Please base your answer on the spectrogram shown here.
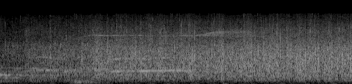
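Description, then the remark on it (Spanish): An audience bursts into steady, sustained applause for the aides, dense overlapping claps holding at a consistent loud level throughout, with no talking over it. “Tienen un aplauso para los de ayudantía.”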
